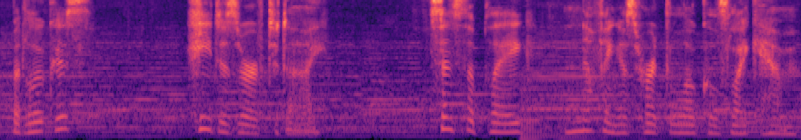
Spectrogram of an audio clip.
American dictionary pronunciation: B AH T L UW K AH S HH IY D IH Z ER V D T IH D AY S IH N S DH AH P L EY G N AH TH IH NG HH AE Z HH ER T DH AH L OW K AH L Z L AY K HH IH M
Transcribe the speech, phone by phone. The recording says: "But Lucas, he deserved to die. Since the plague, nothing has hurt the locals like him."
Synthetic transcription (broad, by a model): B AH T L UW K AH S HH IY D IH Z ER V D T IH D AY S IH N S DH AH P L EY G N AH TH IH NG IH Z HH ER T DH AH L OW K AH L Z L AY K HH IH M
